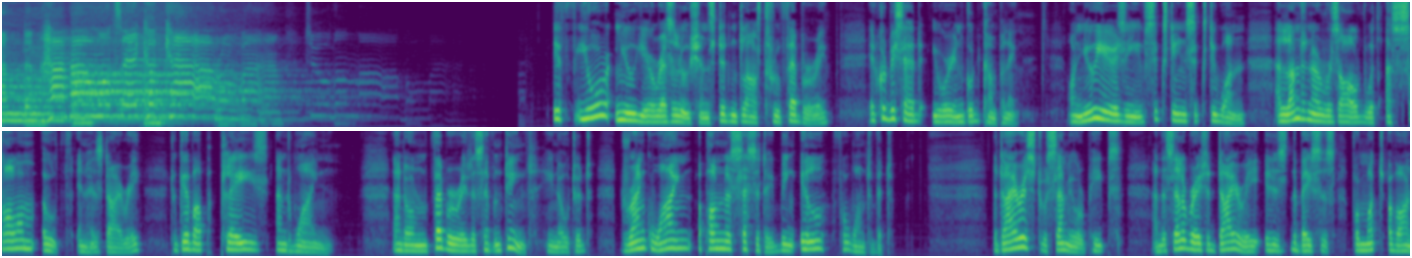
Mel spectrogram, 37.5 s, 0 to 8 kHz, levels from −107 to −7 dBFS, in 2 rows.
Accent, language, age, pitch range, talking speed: British, English, 60-79, 125-180 Hz, 115 wpm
